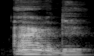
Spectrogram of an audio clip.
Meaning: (noun) 1. earth, soil, ground 2. earth, ground; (verb) singular present subjunctive of aarden
- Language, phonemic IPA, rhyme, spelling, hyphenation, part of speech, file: Dutch, /ˈaːr.də/, -aːrdə, aarde, aar‧de, noun / verb, Nl-aarde.ogg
